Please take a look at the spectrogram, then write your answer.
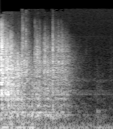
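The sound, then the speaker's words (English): Four dice clatter across a hard tabletop, a quick burst of bright overlapping clicks that settles and fades within about a second, with no talking. “So four dice.”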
